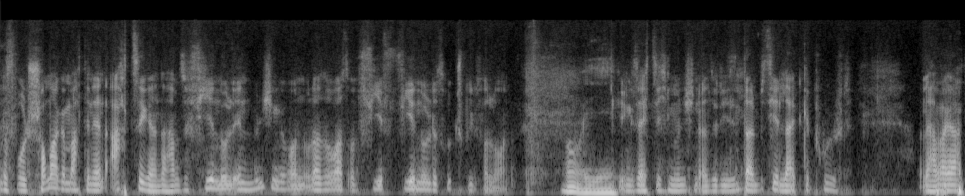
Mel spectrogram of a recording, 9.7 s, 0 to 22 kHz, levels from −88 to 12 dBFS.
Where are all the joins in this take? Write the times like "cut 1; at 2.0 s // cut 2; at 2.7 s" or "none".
none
